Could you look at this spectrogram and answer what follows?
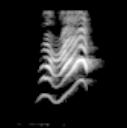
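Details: Pet Indian ringneck parakeet indoors, curious and wanting to play with an iPad; one loud harmonic screech about a second long that rises, dips and climbs again before cutting off, in a quiet room.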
